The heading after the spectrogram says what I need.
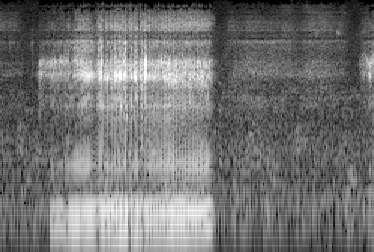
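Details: Lazy English Bulldog lying with one eye open gives one long, rough, buzzing snore of about two seconds, then quieter breathing; snoring.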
